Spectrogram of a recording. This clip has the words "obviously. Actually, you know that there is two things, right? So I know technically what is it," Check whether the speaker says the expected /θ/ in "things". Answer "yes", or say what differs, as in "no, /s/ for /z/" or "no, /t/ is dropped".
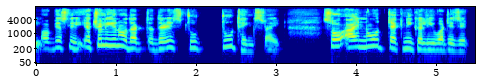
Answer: no, /t/ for /θ/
